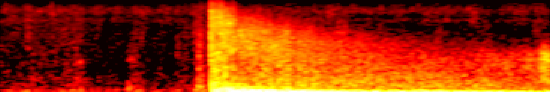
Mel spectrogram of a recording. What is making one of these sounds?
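A rifle fires in a video game.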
